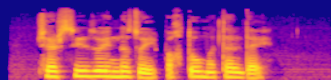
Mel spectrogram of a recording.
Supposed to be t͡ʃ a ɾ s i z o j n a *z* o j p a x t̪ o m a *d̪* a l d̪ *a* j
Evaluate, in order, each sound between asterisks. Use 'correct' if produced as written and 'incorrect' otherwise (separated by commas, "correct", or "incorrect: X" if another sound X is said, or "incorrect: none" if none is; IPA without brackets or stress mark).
correct, incorrect: t̪, correct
